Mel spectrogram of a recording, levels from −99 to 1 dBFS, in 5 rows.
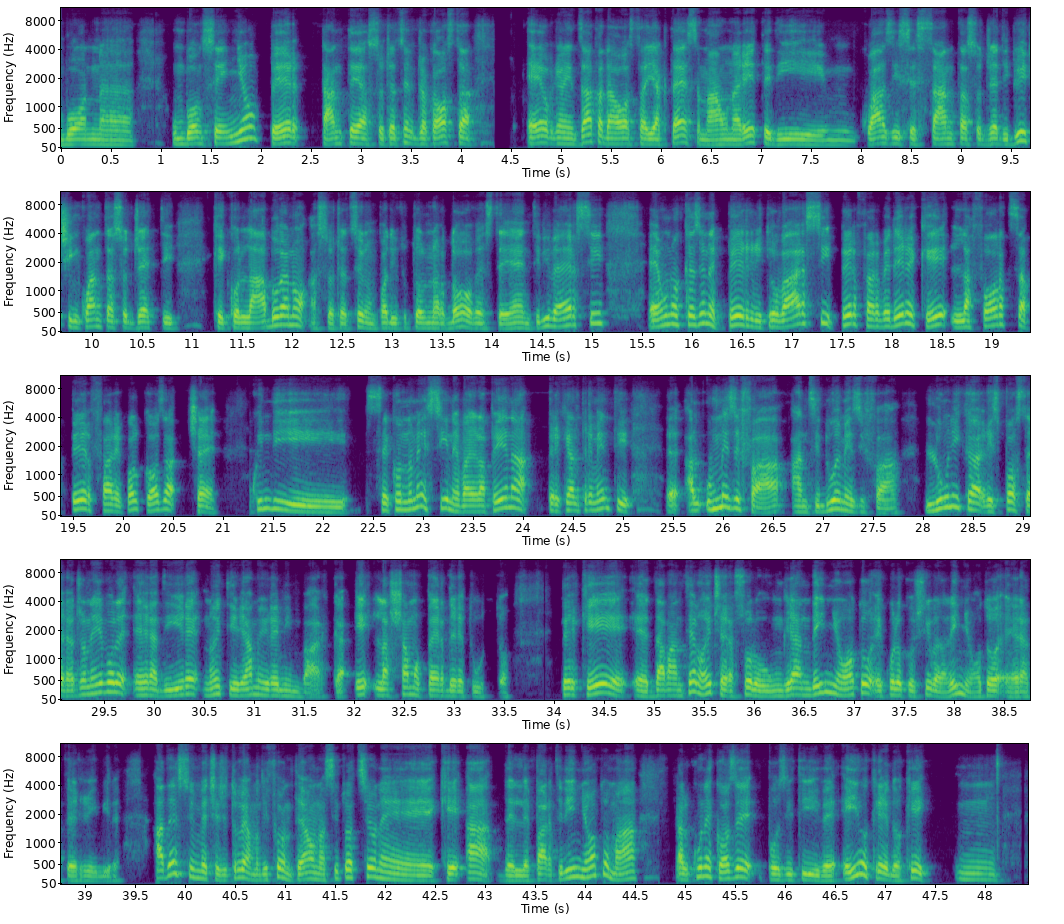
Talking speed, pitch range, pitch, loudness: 160 wpm, 130-190 Hz, 145 Hz, -19 LUFS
